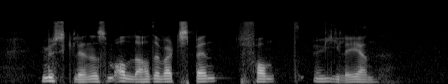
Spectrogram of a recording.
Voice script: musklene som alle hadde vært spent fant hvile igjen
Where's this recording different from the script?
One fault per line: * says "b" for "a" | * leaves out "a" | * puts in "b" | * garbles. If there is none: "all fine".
all fine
